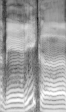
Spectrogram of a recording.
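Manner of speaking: loud, drawn-out Puerto Rican "America"; exaggerated Puerto Rican accent on "America"; mock Puerto Rican accent. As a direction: imitate West Side Story's Puerto Rican accent. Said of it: "West Side Story".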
